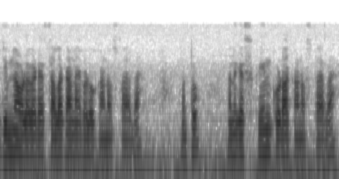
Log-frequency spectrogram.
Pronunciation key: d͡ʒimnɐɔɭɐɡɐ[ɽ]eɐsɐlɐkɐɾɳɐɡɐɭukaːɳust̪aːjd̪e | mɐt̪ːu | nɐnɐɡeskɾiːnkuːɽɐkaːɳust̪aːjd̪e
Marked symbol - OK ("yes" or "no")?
yes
